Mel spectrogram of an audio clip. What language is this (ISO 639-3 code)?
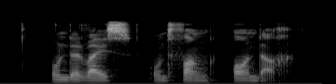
afr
